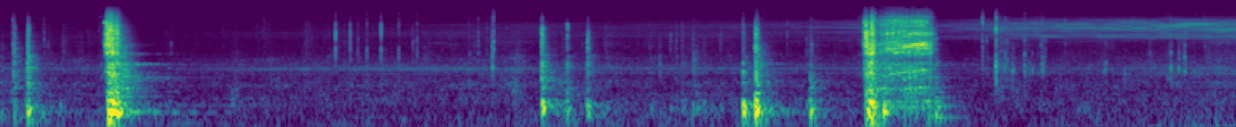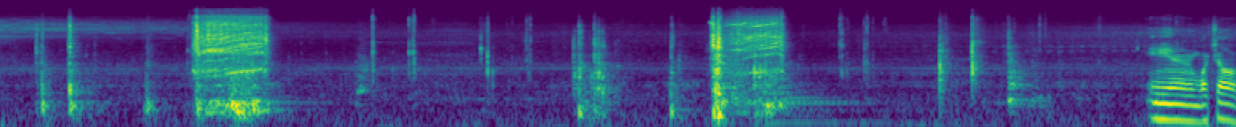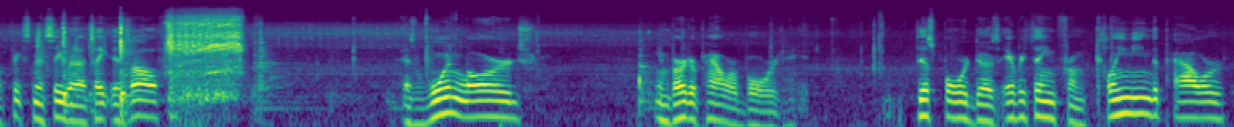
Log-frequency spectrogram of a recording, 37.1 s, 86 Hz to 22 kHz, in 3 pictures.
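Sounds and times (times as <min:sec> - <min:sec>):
impact driver running: 0:08.1 - 0:12.0, 0:12.7 - 0:15.2, 0:19.4 - 0:20.3, 0:25.4 - 0:27.3.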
